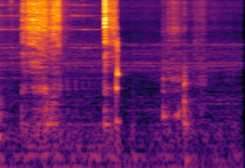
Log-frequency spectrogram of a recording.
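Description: A lid lifted off a pot of potatoes simmering for a fenugreek-leaf stir-fry gives a short, close metallic clink amid faint kitchen shuffling and rubbing.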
